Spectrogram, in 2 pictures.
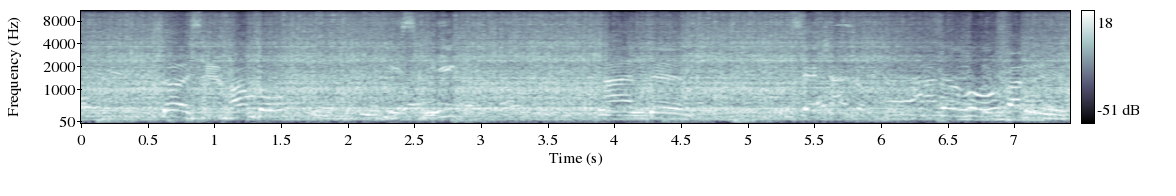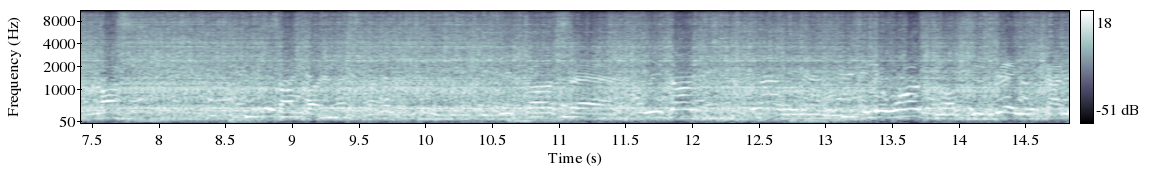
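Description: A man speaking at length into a handheld microphone, over a steady background hum.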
